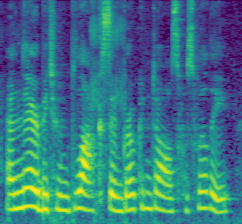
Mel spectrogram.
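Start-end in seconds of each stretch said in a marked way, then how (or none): none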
